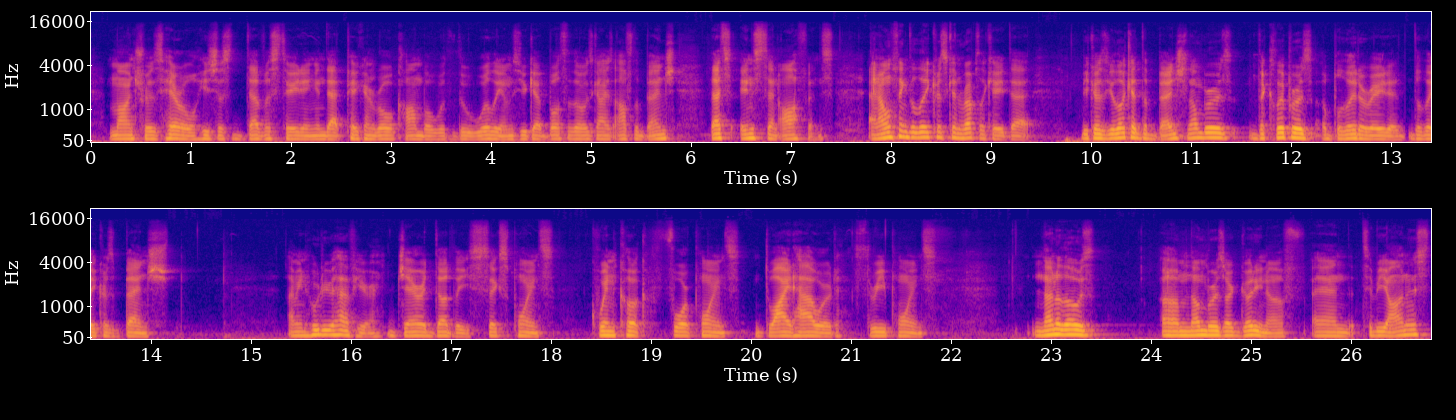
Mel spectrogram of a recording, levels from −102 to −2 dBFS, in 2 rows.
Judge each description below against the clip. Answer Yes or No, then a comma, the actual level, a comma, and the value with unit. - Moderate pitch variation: Yes, average, 3.4 semitones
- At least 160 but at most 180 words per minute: Yes, average, 175 wpm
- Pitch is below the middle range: Yes, low, 115 Hz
